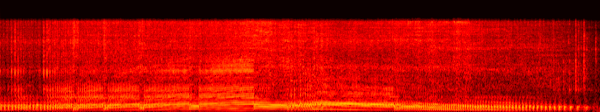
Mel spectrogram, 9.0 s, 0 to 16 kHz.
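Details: Gilera DNA 125 with a replacement carburettor, start after the carb and fuel work: engine catches and revs up in a clean climbing pitch, holds, then settles back without stumbling. Runs properly.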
